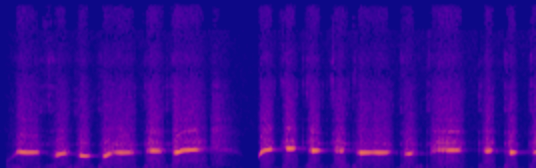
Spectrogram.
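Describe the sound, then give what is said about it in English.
Someone whistles a bright, lively tune in short, clearly separated notes, with a brief pause halfway through before the melody picks up again. The whistle is fairly loud, with no talking. “You know, I always wanted a whistle in a song that got to be a big hit.”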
